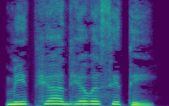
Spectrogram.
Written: ಮಿಥ್ಯಾಧ್ಯವಸಿತಿ

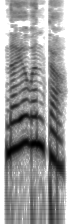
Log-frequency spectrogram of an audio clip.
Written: ನಯವಂತ

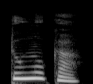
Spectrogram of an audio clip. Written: ಡಿಮಕಿ

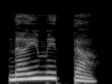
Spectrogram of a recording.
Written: ನೈಮಿತ್ತ

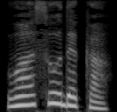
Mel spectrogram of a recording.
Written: ವಸ್ತುಕ

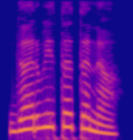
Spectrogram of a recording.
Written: ಗರ್ವಿತತನ

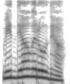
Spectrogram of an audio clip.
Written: ವಿದ್ಯಾವಾರಿಧಿ

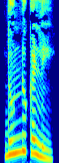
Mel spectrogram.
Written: ದಂಡೆಗೊಳ್ಳು

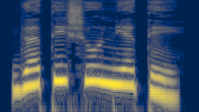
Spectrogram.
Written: ಗತಿಶೂನ್ಯತೆ

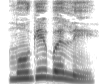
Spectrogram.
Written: ಮುಖಾಬಿಲೆ

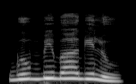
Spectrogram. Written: ಗುಬ್ಬಿಬಾಗಿಲು

